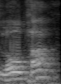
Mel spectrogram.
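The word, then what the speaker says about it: lobha: And this is Lopa. Remember, L-O, Lo, B-H, Pa. No, B-H, Pa. And with A, Lopa, greed, craving, and attachment.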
